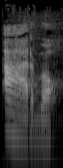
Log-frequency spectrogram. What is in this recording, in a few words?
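"arva", Hungarian pronunciation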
